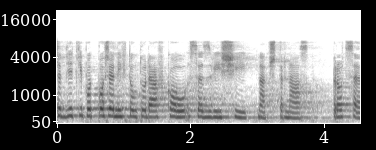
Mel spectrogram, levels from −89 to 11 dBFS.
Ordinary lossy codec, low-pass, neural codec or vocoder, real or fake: AAC, 48 kbps; 7.2 kHz; codec, 16 kHz, 8 kbps, FreqCodec, larger model; fake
